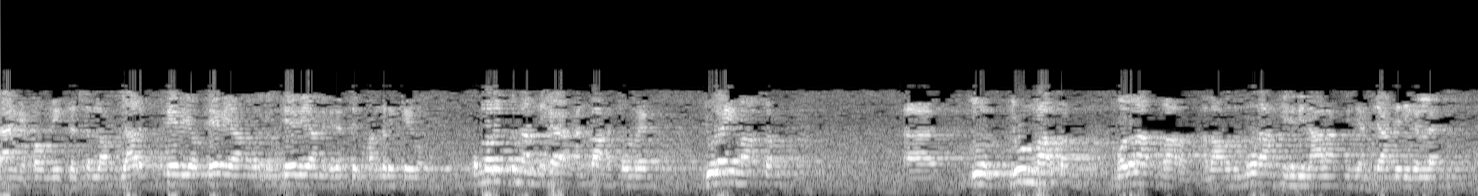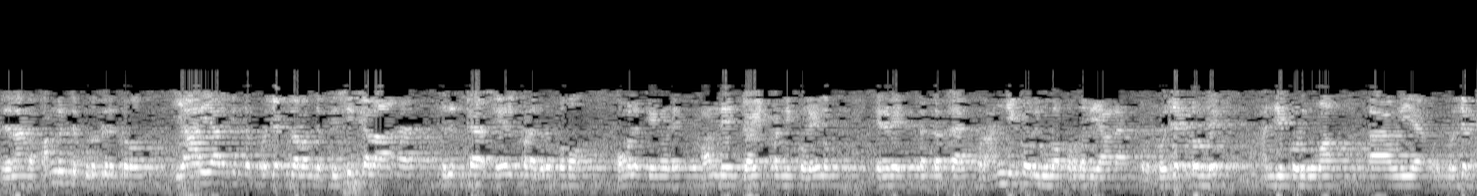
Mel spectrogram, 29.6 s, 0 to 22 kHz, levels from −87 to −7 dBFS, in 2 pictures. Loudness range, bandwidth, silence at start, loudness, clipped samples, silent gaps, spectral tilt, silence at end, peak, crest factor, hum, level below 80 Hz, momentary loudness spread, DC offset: 2 LU; 6 kHz; 0 s; -11 LUFS; 0.3%; none; -6.5 dB/octave; 0 s; 0 dBFS; 12 dB; none; -46 dBFS; 8 LU; under 0.1%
